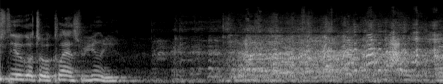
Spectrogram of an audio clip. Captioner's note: audience laughing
